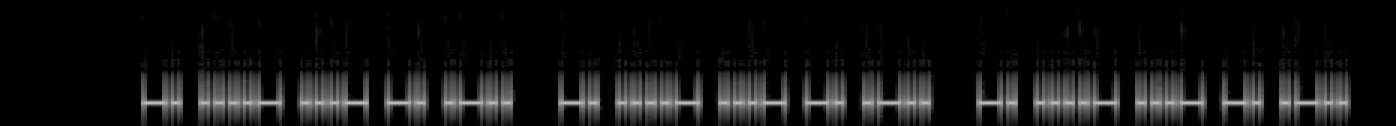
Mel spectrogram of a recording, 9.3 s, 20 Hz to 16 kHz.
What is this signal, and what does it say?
Morse code, heard as a keyed tone, about 25 wpm, 700 Hz. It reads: N4VNL N4VNL N4VNL
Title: USA Call Signs Repeated 3x 25wpm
